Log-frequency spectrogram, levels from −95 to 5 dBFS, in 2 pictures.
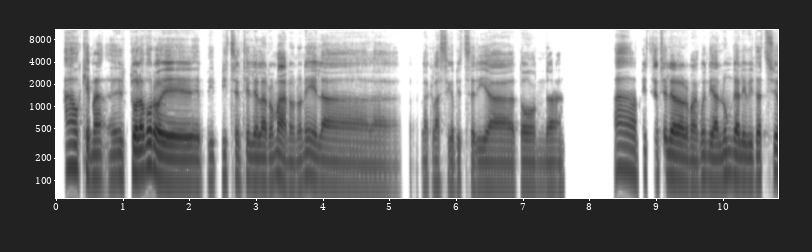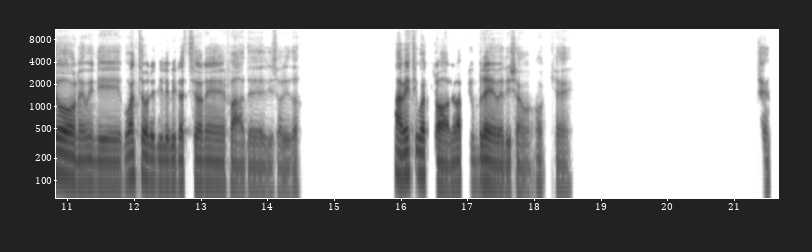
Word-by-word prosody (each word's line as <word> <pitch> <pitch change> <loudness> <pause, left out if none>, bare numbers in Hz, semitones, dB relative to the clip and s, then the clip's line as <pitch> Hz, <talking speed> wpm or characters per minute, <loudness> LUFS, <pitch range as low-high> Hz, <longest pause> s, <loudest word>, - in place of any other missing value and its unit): Ah 155 +1 +3
okay, 150 -3 +1
ma, 115 0 +2
ehm, 115 +1 -4
il 110 -2 -4
tuo 130 - +7
lavoro 140 -1 +8
è 100 -2 +4
pi 110 0 -9
pizza 115 -1 -8
in - - -5
teglia 105 +1 -2
alla 105 0 +3
romana, 100 -3 +1
non 90 +4 -6
è 115 -2 0
la 85 -3 -3 0.4
la 80 - -23 0.3
la - - -10
classica - - -7
pizzeria 90 -1 -3
tonda. 90 0 -4 0.8
Ah, 145 -2 -1
pizza 130 -1 -9
in - - -11
teglia 115 -1 +3
alla 110 -1 +6
romana, 95 -2 0
quindi 110 0 -1
a 100 - +4
lunga 120 +2 +1
lievitazione, 110 -1 +2
quindi, 90 -2 -5
quante 115 +5 -2
ore 100 -3 +1
di 95 0 -7
lievitazione 95 -1 -4
fate 80 -2 -6
di 75 0 -13
solito? 75 0 -11 1.4
Ah 125 - +5
24 120 -5 +1
ore, 80 +2 -4
la 95 0 +1
più 95 - -14
breve 90 -4 0
diciamo, 80 -2 -9
okay. 80 -1 -13 2.8
Sì. 90 - -11
95 Hz, 135 wpm, -22 LUFS, 85-110 Hz, 2.8 s, lavoro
